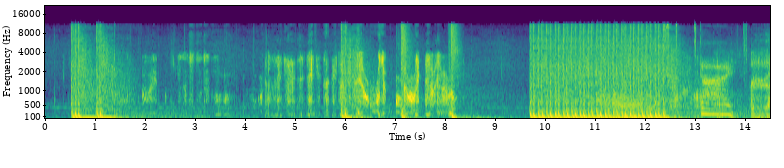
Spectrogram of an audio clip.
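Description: Rapid bursts of gunfire in a first-person shooter built in Dreams, loud and dense, with sharp shots early, a long sustained volley near the end, and growling creature noises mixed in.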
